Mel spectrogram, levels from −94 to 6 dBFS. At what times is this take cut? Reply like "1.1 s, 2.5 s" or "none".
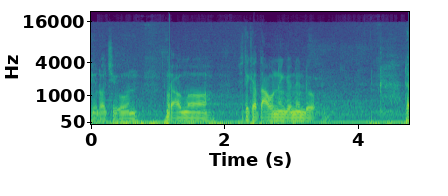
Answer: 1.2 s

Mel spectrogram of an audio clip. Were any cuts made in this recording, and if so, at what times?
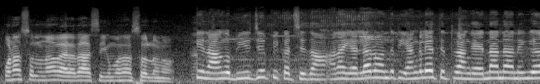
1.8 s

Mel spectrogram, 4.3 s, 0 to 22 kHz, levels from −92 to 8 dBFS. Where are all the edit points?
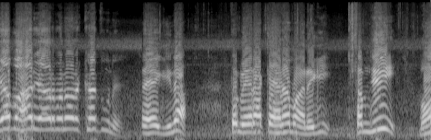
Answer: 1.4 s

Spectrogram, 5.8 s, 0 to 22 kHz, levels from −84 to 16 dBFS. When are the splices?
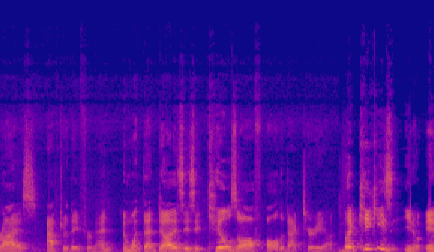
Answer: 1.5 s, 4.4 s

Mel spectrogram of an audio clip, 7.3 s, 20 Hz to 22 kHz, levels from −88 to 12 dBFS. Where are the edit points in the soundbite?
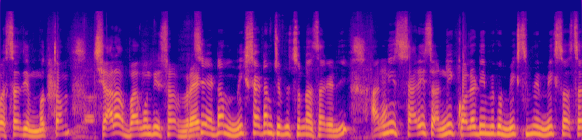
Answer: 2.4 s

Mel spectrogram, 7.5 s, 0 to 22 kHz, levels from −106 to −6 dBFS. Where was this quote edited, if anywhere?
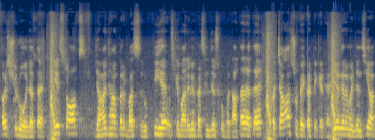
0.9 s, 5.4 s, 6.6 s

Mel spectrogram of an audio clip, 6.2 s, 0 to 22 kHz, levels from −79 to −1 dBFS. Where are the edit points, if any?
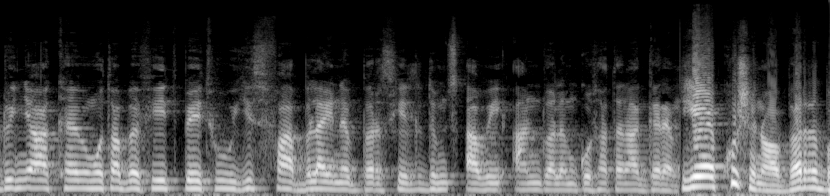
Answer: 5.1 s

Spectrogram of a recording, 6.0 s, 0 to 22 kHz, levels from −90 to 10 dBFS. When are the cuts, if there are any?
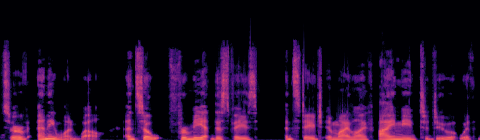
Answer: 1.4 s, 4.7 s

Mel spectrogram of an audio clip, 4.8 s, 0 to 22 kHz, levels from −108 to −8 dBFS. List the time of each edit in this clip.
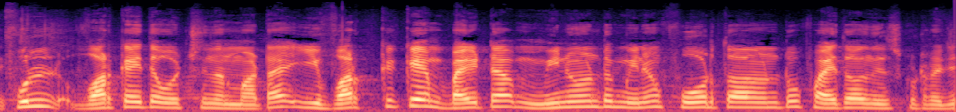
none

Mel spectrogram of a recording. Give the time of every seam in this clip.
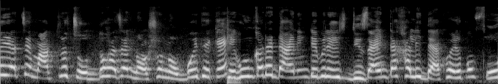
2.3 s

